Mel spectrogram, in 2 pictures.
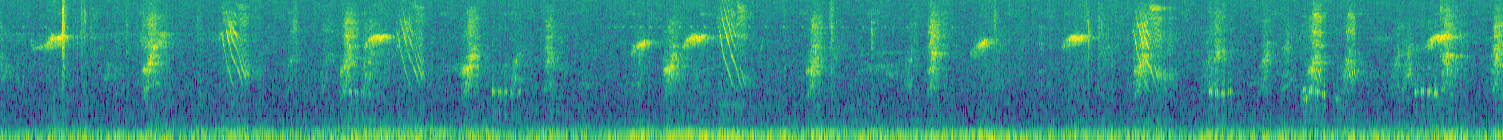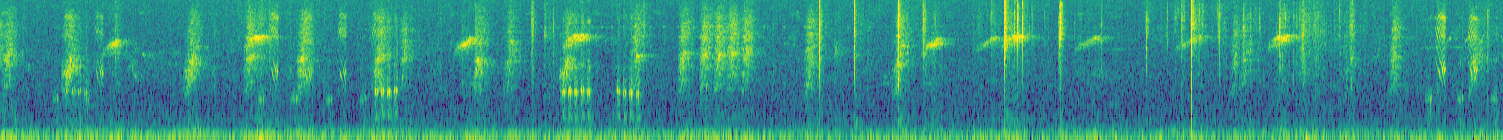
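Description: Several wild birds calling in woodland: many short, high chirps and call notes repeating throughout, over a steady low hum, with a few sharp clicks near the end.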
